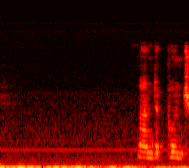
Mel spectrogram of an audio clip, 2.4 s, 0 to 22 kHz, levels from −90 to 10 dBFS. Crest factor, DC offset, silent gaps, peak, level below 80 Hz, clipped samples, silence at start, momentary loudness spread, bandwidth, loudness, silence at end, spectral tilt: 10 dB; under 0.1%; none; -18 dBFS; -46 dBFS; under 0.1%; 0 s; 21 LU; 7.6 kHz; -38 LUFS; 0 s; -3.5 dB/octave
